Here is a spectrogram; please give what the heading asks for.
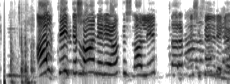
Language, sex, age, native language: Icelandic, female, 18-19, Icelandic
